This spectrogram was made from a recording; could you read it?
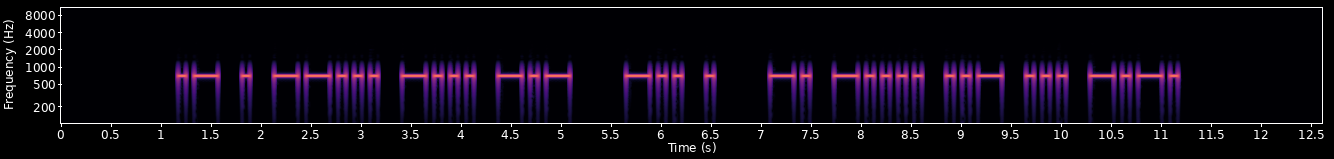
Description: Morse code, heard as a keyed tone, about 16 wpm, 700 Hz. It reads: AE7BK DE N6USC
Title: USA Callsign DE Callsign - 5 Characters - 15wpm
